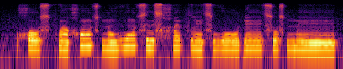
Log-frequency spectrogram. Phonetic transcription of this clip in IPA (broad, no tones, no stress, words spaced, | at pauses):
χoːsfɐ̃ χõːsnõ võsɨs χẽflẽs voːɗẽːsosŋ͡mẽː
